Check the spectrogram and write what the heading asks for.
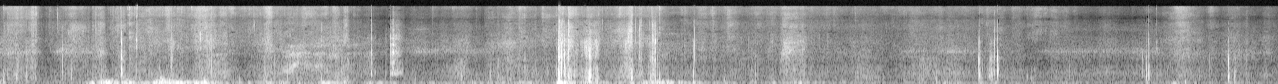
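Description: Footsteps and scattered knocks and crackles outdoors, with one loud thump about halfway through and a low rumble at the start.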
